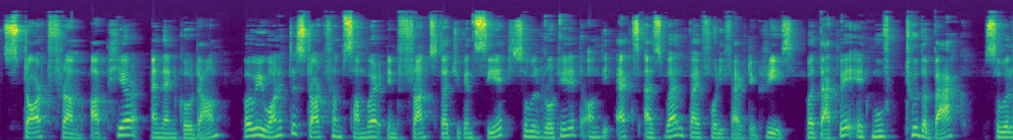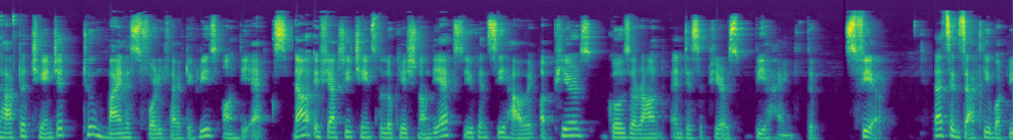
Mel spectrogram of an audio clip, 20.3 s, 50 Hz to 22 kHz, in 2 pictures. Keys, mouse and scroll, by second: 5.5-7.2 drag, 10.2-11.9 drag, 13.1-20.2 shift+drag.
